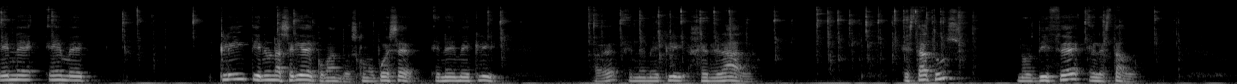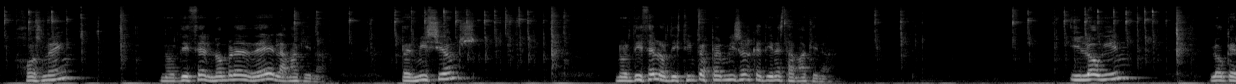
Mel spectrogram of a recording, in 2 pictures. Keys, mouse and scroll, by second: 0.0-0.5 typing, 1.3 super+h, 1.9 j, 2.9 super+l, 4.6-9.9 typing, 11.0 ctrl+p, 11.5 ctrl+w, 12.1-13.3 typing, 13.5 Return, 15.5 ctrl+p, 15.8 ctrl+w, 16.0-18.1 typing, 20.2 ctrl+l, 21.3 ctrl+p, 22.6 ctrl+w, 22.8-24.4 typing.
